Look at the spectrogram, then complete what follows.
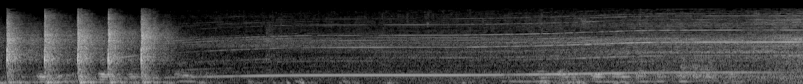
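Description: Handheld dust-mite vacuum cleaner's motor whining steadily, its pitch rising slowly as it spins up. About five sharp knocks come first, within the first second and a half.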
